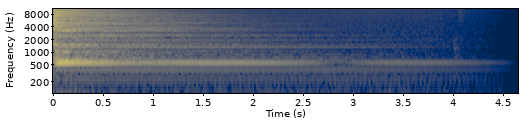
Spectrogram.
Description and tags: open hat 1
Individual percussive hits recorded live from my Tama Drum Kit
